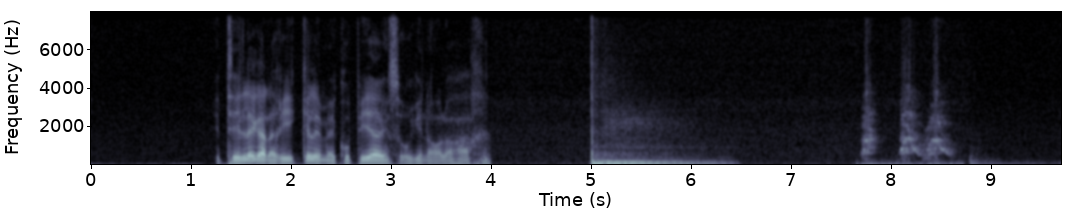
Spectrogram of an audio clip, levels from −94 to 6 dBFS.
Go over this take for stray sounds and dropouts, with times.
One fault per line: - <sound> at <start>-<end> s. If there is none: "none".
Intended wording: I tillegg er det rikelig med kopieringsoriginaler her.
- thud at 5.0-6.5 s
- bark at 7.7-8.7 s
